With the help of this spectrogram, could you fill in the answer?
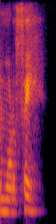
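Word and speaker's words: μορφή: Jóvenes, en griego la materia se pronuncia ile, y la forma en griego se pronuncia morfé.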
